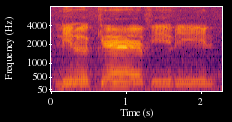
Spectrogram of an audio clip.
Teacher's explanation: imalatu fathatil kaf wal waw, diimalakan fathah kaf dan waw menjadi lil kafirin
